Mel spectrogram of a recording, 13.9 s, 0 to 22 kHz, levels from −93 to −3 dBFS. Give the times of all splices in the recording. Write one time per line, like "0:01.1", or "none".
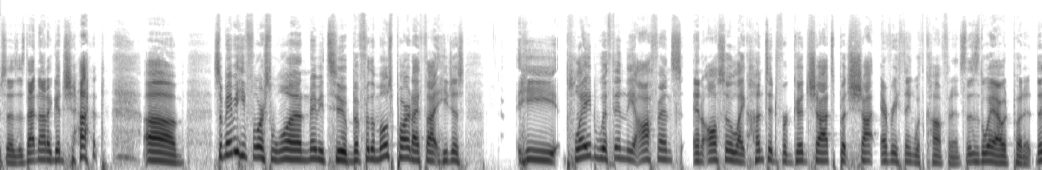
0:04.6
0:07.5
